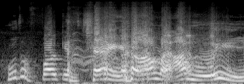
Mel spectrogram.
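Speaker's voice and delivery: high-pitched, loud indignant protest; indignant disbelief. Retold or imitated. Marine correcting the corpsman who called him Chang, indignant.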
